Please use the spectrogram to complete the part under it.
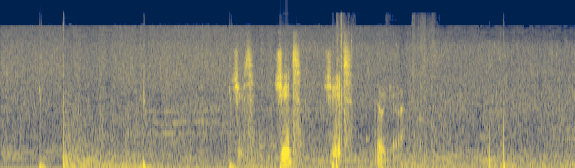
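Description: Game sound effects of a bow firing arrows come in short bursts.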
